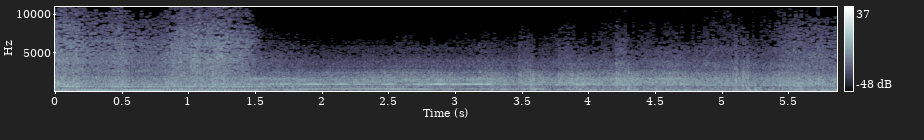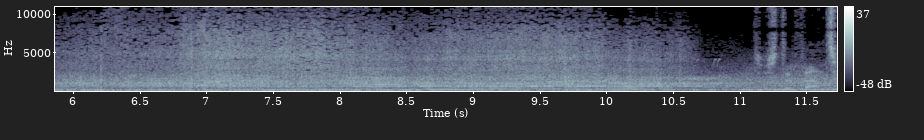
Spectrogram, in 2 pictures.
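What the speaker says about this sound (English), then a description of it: "W16 engine." Bugatti W16-engined race car in a Gran Turismo-style racing game, its engine droning continuously and fairly loud throughout, with a commentator talking over it.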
